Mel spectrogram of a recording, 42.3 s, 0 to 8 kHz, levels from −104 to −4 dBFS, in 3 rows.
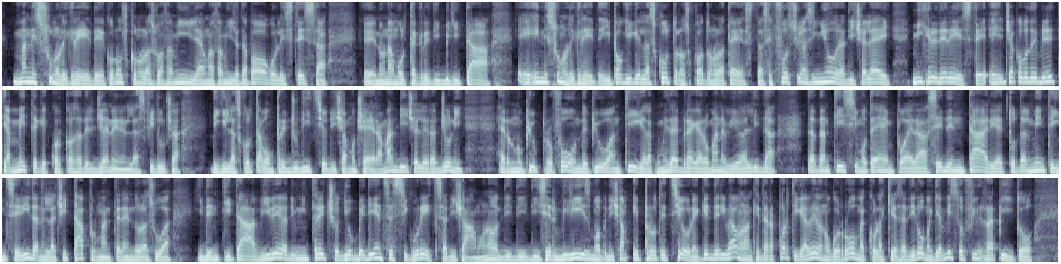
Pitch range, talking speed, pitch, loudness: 110-140 Hz, 180 wpm, 120 Hz, -20 LUFS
